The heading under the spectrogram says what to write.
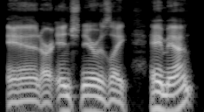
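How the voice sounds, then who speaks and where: A man hosting a casual, chatty workshop interview, telling stories in an informal and animated way. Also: fairly low pitch, moderate pace, smooth, no room sound, clean studio sound. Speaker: host.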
